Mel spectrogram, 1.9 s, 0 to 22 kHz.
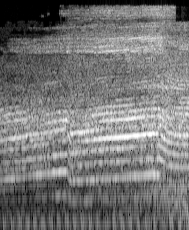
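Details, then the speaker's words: Traxxas T-Maxx 2.5 nitro RC engine with newly fitted Losi 3.4 carburetor, warmed up and running rich: high buzzing idle dips briefly then climbs back; idle always sits high no matter the tuning, with little bottom end. "so one of the main things that i don't like about this carburetor is idle the idle is like always high"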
